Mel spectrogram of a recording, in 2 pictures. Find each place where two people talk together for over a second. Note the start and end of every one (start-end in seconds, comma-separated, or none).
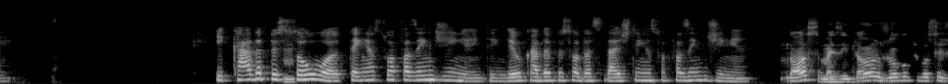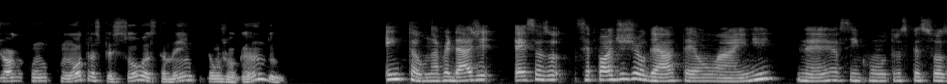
none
